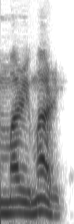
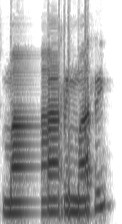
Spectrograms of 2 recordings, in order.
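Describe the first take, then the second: First: The r is soft, like an English r. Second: The r is strong, like a Spanish r. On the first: The speaker calls it right. "sino que es ... Es como una R parecida al inglés" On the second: The speaker calls it wrong. "no es"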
